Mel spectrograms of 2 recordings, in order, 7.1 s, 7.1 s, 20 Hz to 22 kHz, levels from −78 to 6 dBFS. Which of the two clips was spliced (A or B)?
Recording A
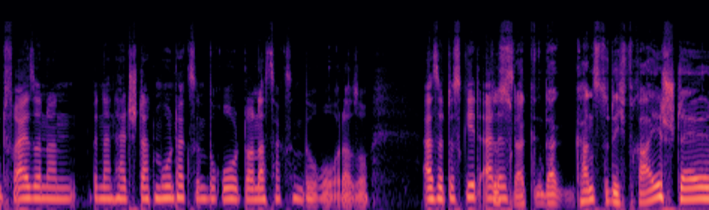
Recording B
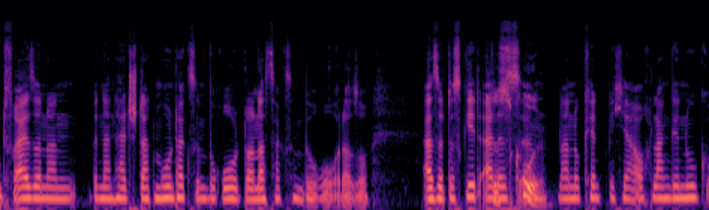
A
